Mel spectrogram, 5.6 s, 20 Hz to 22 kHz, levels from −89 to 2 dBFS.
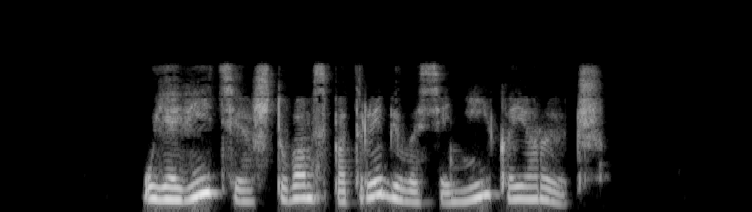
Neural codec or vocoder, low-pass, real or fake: none; 7.2 kHz; real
